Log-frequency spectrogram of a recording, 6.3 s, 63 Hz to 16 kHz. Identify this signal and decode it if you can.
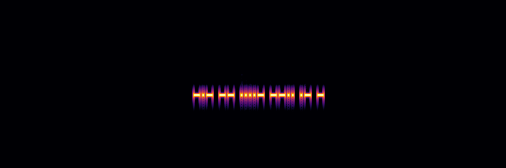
Morse code, heard as a keyed tone, about 44 wpm, 700 Hz. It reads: KM4ZAT
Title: USA Call Signs - 6 Characters - Repeated 3x - 45wpm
